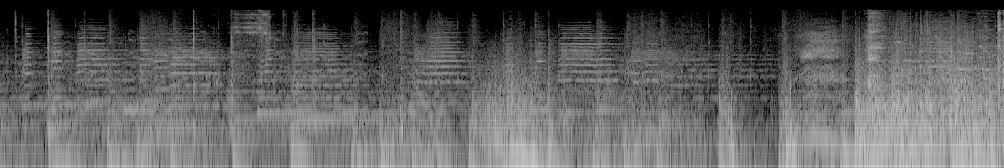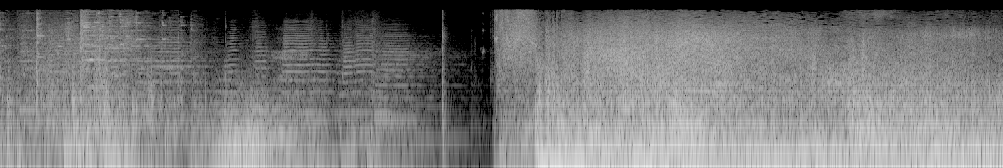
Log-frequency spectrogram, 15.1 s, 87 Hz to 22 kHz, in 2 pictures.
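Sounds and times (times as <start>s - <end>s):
film soundtrack music: 0.0s - 11.8s
crashing and shattering: 6.4s - 9.1s.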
